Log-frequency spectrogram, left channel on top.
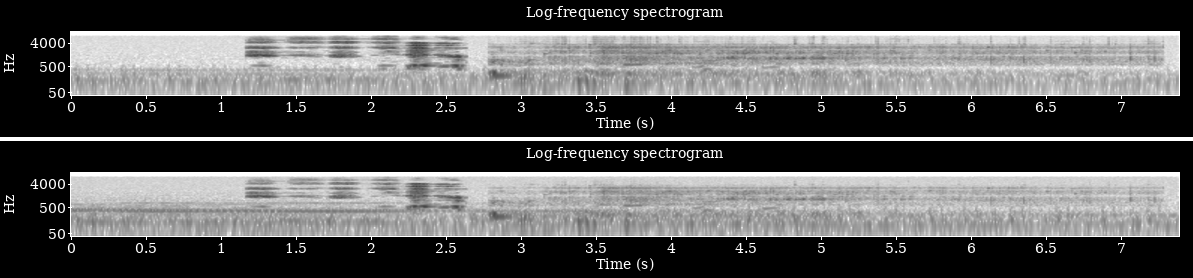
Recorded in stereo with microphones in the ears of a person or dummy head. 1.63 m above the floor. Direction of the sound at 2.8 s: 65° left (ahead or behind).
